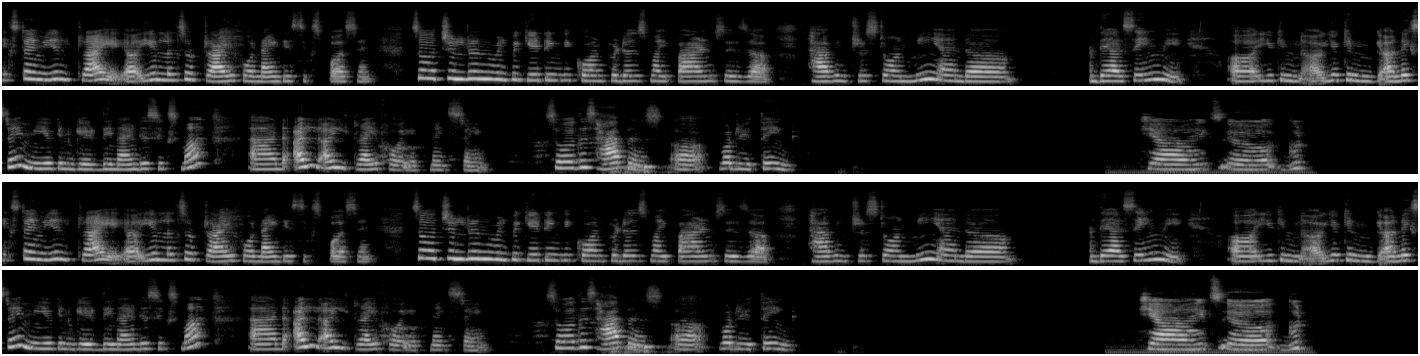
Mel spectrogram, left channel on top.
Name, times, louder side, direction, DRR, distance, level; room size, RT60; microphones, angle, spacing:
voice 1, 0.0-2.9 3.3-10.1 10.9-12.0 12.3-19.0 19.6-22.1, left 1 dB, 15° left, 0.7 m, -25 dB
voice 2, 25.5-27.3, right 4 dB, 75° right, 0.6 m, -24 dB
3.6 x 2.1 x 3.8 m
head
